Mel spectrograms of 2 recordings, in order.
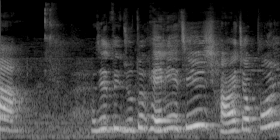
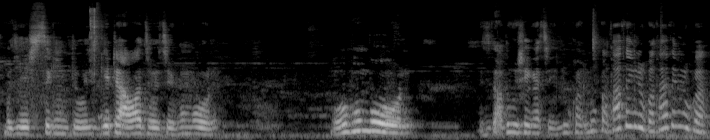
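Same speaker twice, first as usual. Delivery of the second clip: whispering while hiding; 4 semitones lower, 8 dB quieter than usual. Pretend. Urging pet to hide, grandpa arriving.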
